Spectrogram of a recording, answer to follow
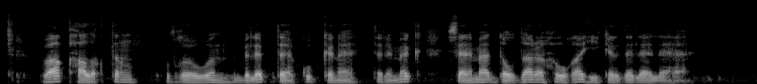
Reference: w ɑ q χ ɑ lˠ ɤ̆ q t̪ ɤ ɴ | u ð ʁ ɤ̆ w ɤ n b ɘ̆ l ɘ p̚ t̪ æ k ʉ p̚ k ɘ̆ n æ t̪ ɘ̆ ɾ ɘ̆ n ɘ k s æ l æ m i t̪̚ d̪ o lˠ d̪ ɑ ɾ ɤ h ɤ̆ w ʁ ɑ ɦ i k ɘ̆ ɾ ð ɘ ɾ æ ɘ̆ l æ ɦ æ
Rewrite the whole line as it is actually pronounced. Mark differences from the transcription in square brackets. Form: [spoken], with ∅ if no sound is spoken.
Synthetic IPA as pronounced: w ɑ q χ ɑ lˠ ɤ̆ q t̪ ɤ ɴ | u ð ʁ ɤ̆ w ɤ n b ɘ̆ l ɘ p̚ t̪ æ k ʉ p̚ k ɘ̆ n æ t̪ ɘ̆ ɾ ɘ̆ [m] ɘ k s æ l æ m [æ] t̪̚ d̪ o lˠ d̪ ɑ ɾ ɤ h ɤ̆ w ʁ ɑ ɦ i k ɘ̆ ɾ ð ɘ [l] æ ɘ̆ l æ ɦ æ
